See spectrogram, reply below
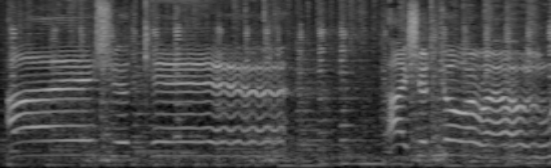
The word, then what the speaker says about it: should: Primero practiquemos oraciones con should. – Should se pronuncia con una sh suave y larga, como si se estuviera haciendo callar a alguien.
